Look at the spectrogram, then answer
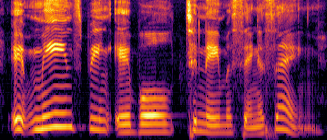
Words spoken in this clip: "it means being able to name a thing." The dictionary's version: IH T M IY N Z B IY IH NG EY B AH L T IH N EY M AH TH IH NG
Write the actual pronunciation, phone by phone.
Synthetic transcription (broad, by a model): IH T M IY N Z B IY IH NG EY B L T IH N EY M AH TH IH NG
